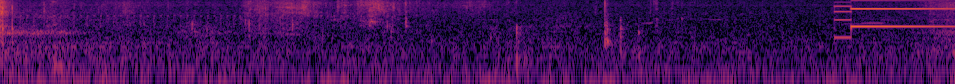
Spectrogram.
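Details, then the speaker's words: Original Game Boy DMG that powered on but would not boot, after CPU-area capacitor replacement, mic beside headphones: quiet, then a clean two-note boot ping, confirming a good boot. "We got a ping. So that was a good boot."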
